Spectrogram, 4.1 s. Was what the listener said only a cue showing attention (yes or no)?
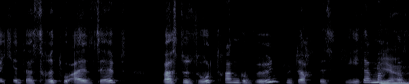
no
